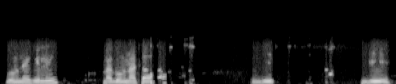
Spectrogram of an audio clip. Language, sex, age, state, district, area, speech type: Urdu, male, 18-30, Bihar, Purnia, rural, conversation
